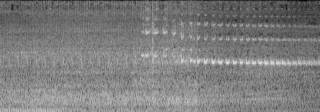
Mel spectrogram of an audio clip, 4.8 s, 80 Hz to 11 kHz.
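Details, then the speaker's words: 2017 Volvo V40 2.0 petrol idling with the oil cap off: a high whistle near 1.8 kHz pulsing about three times a second, strong suction at the cap. A blocked PCV valve, linked to loud squealing and revs rising by themselves. "Just hear all the suction from the cap there. That's just a quite clear sign that the valve's blocked."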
